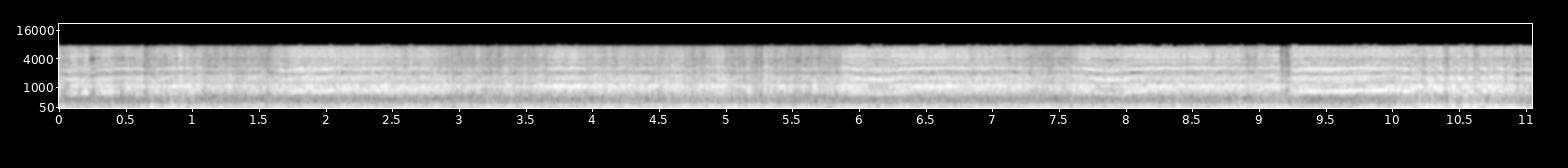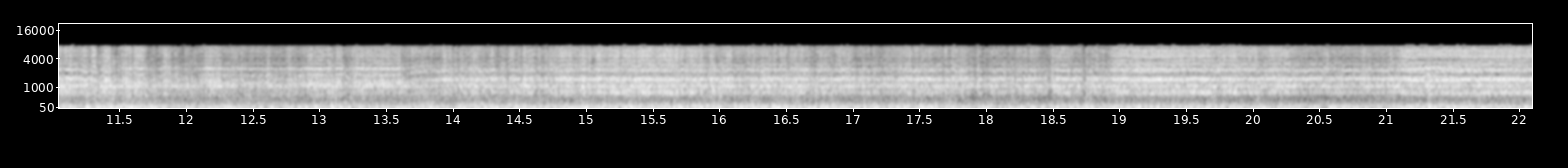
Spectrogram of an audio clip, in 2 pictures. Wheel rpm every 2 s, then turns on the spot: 190, 230, 230, 230, 220, 200, 170, 190, 200, 200, 200.
none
